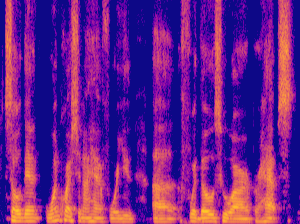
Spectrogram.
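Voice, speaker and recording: A man's voice: medium pitch, fairly even intonation, measured pace. A man hosting a podcast interview, asking questions and responding enthusiastically. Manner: enthusiastic, affirming. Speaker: podcast host.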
